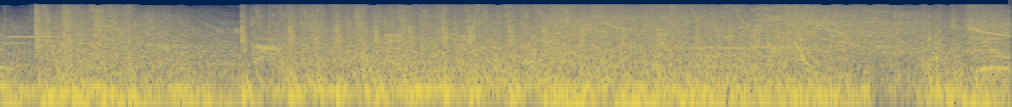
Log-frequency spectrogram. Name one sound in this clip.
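A blaster pistol fires rapid laser shots.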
